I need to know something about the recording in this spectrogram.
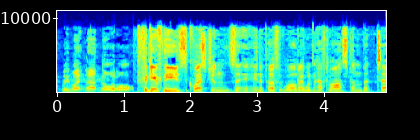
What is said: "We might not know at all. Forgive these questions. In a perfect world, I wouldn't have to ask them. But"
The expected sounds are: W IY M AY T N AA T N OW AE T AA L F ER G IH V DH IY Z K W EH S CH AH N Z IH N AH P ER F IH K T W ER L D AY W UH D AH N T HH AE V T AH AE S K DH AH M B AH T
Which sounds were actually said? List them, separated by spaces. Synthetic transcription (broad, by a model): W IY M AY T N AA T N OW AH T AA L F ER G IH V DH IY Z K W EH S CH AH N Z IH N AH P ER F IH K T W ER L D AY W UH D N T HH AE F T AH AE S K DH AH M B AH T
